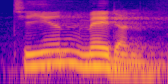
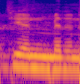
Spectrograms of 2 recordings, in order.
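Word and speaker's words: Tion Medon: our prequel character a prequel character today is Tian Maiden so that's the official pronunciation Tian Maiden that means Tim said it wrong during her Tian midden episodes entire time that's when we got we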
